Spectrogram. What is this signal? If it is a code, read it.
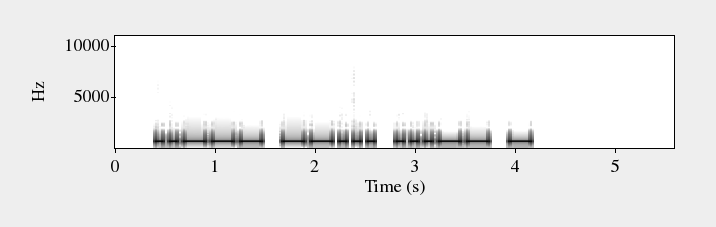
Morse code, heard as a keyed tone, about 17 wpm, 700 Hz. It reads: 273T
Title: Common Cut Numbers - 4-Digit 17wpm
